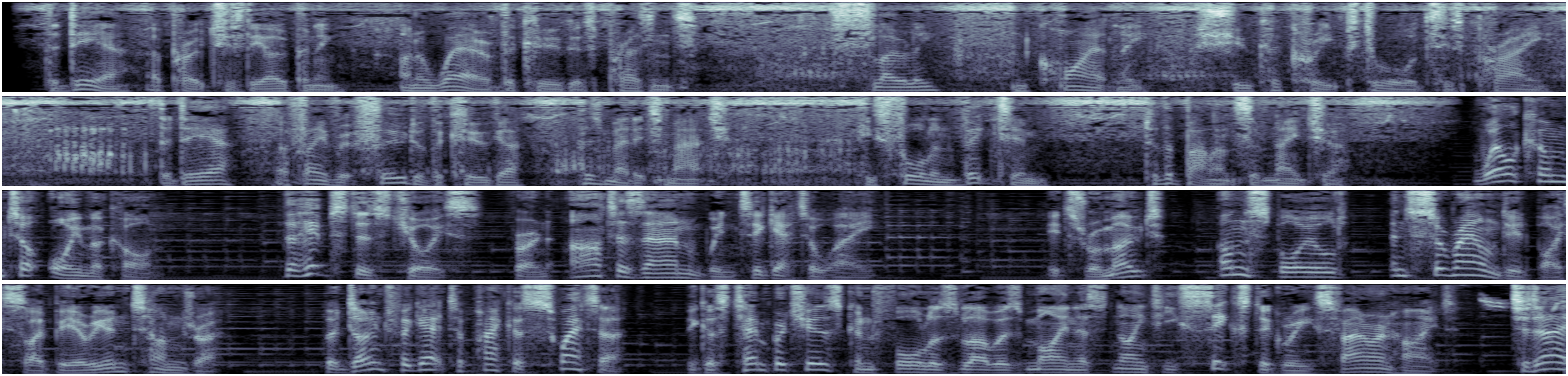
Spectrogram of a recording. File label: english british documentaries; english british voice actors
